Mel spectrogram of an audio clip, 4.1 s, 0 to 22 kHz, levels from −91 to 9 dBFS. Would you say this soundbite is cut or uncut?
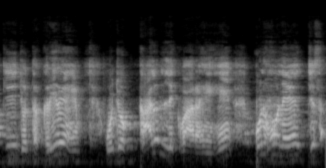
cut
